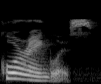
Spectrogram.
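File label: "cor anglais", English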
